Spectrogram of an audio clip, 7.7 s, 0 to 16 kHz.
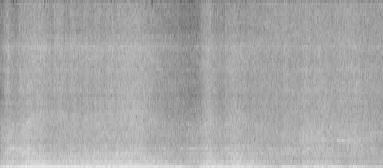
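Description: Honda Titan 160 motorcycle fitted with GRS, camshaft and Athlon performance parts, its engine revving loudly up and down at close range, steady and continuous with no talk over it.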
